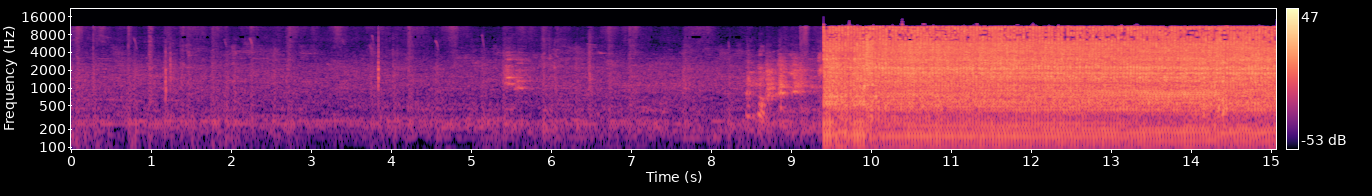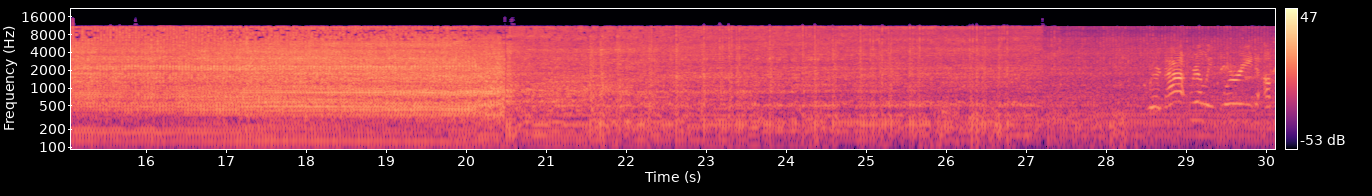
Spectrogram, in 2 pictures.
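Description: Rear-tine rototiller's small single-cylinder gasoline engine running under load as its tines work manure into the tilled soil. It comes in suddenly about a third of the way in and drops somewhat in level about two-thirds of the way through.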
